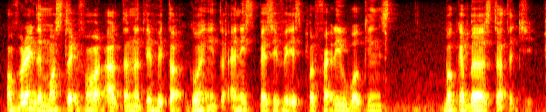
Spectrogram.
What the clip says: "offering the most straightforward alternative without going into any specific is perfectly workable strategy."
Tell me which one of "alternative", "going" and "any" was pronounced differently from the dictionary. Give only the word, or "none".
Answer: alternative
